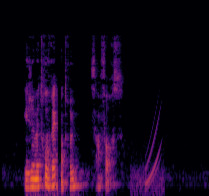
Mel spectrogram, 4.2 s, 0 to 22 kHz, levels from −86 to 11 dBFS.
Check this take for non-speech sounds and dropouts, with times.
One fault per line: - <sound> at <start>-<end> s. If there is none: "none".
- dropout at 1.1-1.2 s
- chirp at 2.9-3.3 s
